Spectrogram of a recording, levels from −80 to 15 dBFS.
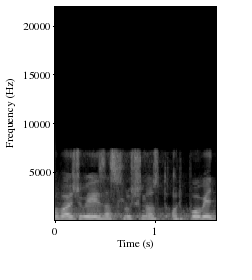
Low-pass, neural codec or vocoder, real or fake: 7.2 kHz; vocoder, 44.1 kHz, 128 mel bands every 512 samples, BigVGAN v2; fake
